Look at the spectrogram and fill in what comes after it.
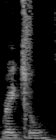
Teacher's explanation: taking that l out and giving it a w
